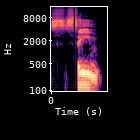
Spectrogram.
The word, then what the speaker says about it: SIEM: And because it's in Australia, we pronounce it Seam, so it's become SIEMonster.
